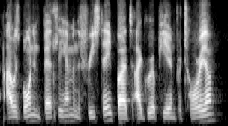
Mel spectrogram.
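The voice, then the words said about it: English-speaking accent. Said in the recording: “as you can tell by my voice and accent, I'm very much English.”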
